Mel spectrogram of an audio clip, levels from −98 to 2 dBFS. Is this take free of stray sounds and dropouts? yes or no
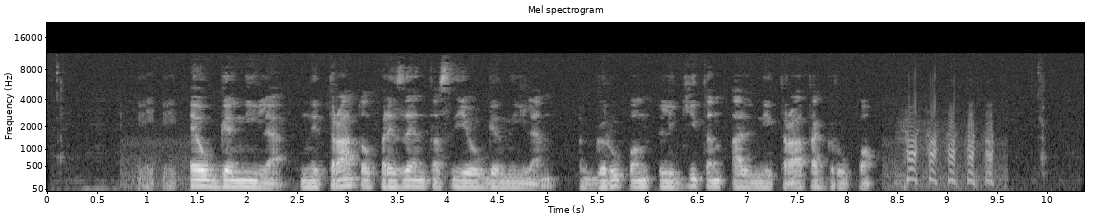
no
